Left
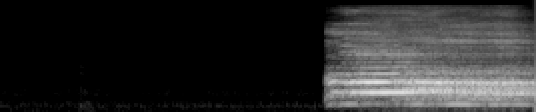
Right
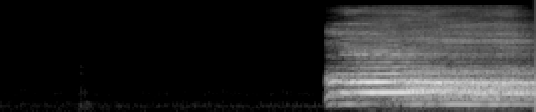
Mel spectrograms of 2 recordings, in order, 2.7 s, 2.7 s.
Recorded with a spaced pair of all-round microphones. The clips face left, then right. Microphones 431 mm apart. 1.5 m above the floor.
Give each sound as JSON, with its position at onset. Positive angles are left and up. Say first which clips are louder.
{"t": 1.6, "sound": "a scream", "louder": "even", "side_deg": 0, "distance_m": 0.8}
